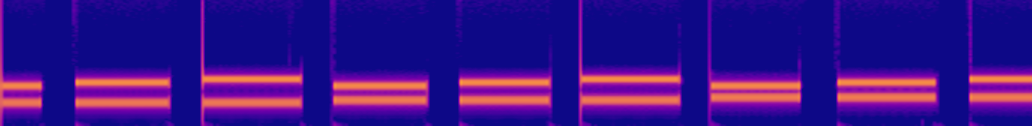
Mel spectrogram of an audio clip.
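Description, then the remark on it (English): Nine touch-tone telephone keypad beeps in an even, steady sequence, each a clean two-pitch tone. The lower row pitch steps up every three presses while the upper column pitch cycles through three notes. No talking. “If you listen closely, you can hear how the row pitch, which is lower, changes every third button, while the same pattern of three pitches for the columns repeats on top of it.”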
